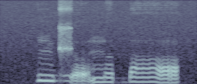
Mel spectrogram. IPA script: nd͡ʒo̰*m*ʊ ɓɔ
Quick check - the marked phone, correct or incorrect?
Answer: correct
